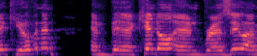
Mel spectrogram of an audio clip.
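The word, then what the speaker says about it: Koivunen: Kiovinen is how you say it, Kiovinen, and Kindle and Brazu.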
